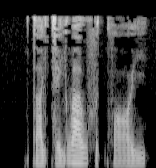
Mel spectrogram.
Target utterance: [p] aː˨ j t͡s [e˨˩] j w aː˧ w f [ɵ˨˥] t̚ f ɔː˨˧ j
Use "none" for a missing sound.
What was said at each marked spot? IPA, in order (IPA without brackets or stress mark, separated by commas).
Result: t̪, e˨˥, ɵ˨˥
